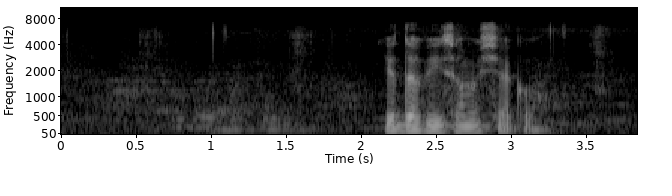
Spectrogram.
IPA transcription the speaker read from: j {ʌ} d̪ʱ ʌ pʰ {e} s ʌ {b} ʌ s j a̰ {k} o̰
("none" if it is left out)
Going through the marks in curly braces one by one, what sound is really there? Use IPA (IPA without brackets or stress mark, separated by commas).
ʌ, i, m, k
